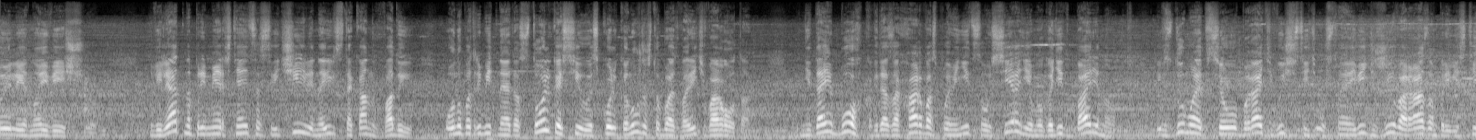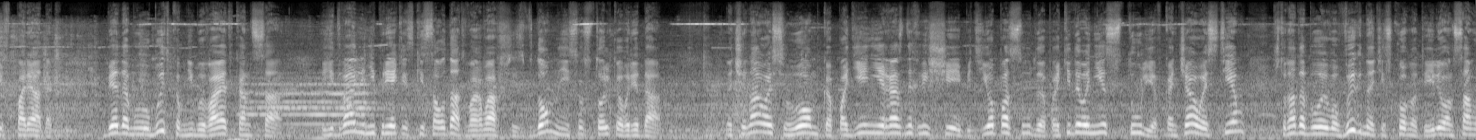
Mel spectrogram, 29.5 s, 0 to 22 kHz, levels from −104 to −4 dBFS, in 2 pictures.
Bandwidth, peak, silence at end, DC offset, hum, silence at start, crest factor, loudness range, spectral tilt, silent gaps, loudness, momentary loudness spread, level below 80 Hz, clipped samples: 19 kHz; 0 dBFS; 0 s; under 0.1%; none; 0 s; 18 dB; 3 LU; -4.5 dB/octave; none; -18 LUFS; 9 LU; -44 dBFS; under 0.1%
